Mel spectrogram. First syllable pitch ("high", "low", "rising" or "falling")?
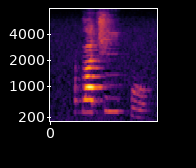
high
